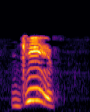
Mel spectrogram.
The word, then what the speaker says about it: give: give， G-I-V-E，字母 I 的发音是短 e，它的意思是给、赠送、让步。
